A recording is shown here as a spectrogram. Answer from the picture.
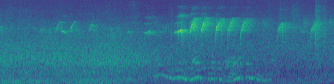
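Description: A small songbird chirping: a few scattered high chirps, then a quick run of about seven around four seconds in and two more near the end, over steady background noise that drops away about three seconds in.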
